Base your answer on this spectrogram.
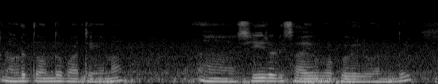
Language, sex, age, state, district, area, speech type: Tamil, male, 18-30, Tamil Nadu, Tiruvannamalai, urban, spontaneous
